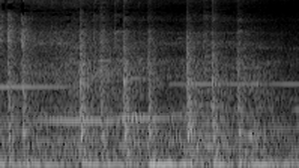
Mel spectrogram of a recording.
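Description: Soundtrack of a simulated train-carriage ride: a steady low rumble with a few sharp knocks and faint music-like tones.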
